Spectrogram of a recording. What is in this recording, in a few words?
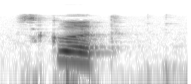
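"скӧт", Komi-Zyrian, female; kpv audio dict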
